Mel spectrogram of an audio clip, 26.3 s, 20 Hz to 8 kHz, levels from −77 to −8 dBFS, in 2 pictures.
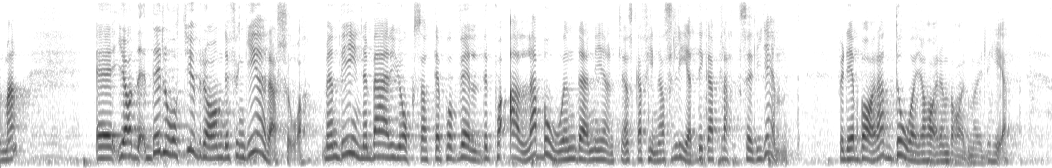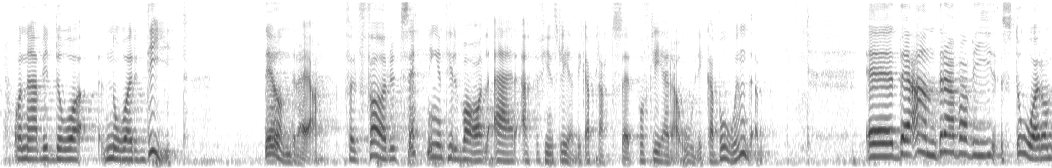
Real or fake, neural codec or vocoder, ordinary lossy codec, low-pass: real; none; none; none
